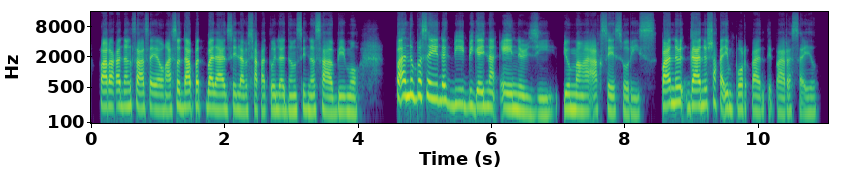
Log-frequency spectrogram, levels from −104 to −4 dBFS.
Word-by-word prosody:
Para 205 Hz, 0 st, +6 dB
ka 210 Hz, +1 st, +2 dB
nang 205 Hz, +1 st, -3 dB
sayaw 185 Hz, -2 st, 0 dB
nga, 170 Hz, -, +2 dB
so 210 Hz, +3 st, -1 dB
dapat 200 Hz, +1 st, +3 dB
balanse 180 Hz, -2 st, +2 dB
lang 170 Hz, -2 st, -1 dB
siya 180 Hz, +1 st, -3 dB
katulad 175 Hz, +1 st, -3 dB
nung 170 Hz, +1 st, -3 dB
sinasabi 165 Hz, -2 st, -2 dB
mo. 160 Hz, -2 st, -3 dB, 0.6 s
Paano 330 Hz, -1 st, +6 dB
ba 335 Hz, -, +4 dB
sa'yo 310 Hz, -3 st, +3 dB
nagbibigay 215 Hz, -6 st, 0 dB
ng 200 Hz, -1 st, -1 dB
energy 160 Hz, -5 st, -2 dB
yung 180 Hz, 0 st, 0 dB
mga 170 Hz, 0 st, 0 dB
accessories? 160 Hz, -3 st, -7 dB
Paano 235 Hz, +4 st, +5 dB
gaano 215 Hz, +1 st, +5 dB
siya 245 Hz, -, -3 dB
ka-importante 180 Hz, -2 st, -3 dB
para 160 Hz, +1 st, -4 dB
sa'yo? 160 Hz, -1 st, -10 dB
180 Hz, 155 wpm, -21 LUFS, 170-210 Hz, 0.6 s, Para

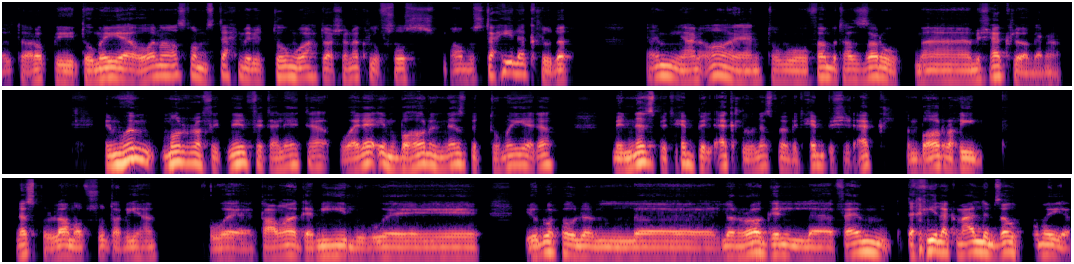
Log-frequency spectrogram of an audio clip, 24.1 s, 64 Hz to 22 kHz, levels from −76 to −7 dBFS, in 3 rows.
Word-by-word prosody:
قُلت 90 Hz, +1 st, -13 dB
يا -, -, -3 dB
ربي، 95 Hz, -3 st, -2 dB
توميّة! 110 Hz, +4 st, +3 dB
هو -, -, +1 dB
أنا 135 Hz, +1 st, +1 dB
أصلًا 135 Hz, -2 st, -3 dB
مستحمل 115 Hz, +1 st, -4 dB
التوم 125 Hz, +5 st, -2 dB
واحده 120 Hz, 0 st, -2 dB
عشان 105 Hz, -, -6 dB
أكلة، 120 Hz, -, -6 dB
في -, -, -8 dB
صوص! 105 Hz, 0 st, -5 dB
ما 95 Hz, -, -6 dB
هو -, -, -4 dB
مستحيل 155 Hz, -, -1 dB
أكله 145 Hz, -, -4 dB
ده، -, -, +1 dB, 0.6 s
فاهم 130 Hz, 0 st, 0 dB
يعني 100 Hz, -1 st, -2 dB
آه 135 Hz, -3 st, -1 dB
يعني 90 Hz, -2 st, -1 dB
أنتم 95 Hz, 0 st, -5 dB
فعلًا 120 Hz, +5 st, 0 dB
بتهزروا، 105 Hz, 0 st, +1 dB
ما 95 Hz, +1 st, -2 dB
مش 100 Hz, +5 st, -3 dB
هاكله 130 Hz, -, +1 dB
يا -, -, -3 dB
جماعة. -, -, -8 dB, 0.9 s
المهم، 155 Hz, +8 st, +5 dB
مرّه 145 Hz, -1 st, +3 dB
في 110 Hz, -4 st, -5 dB
2 125 Hz, +9 st, +2 dB
في 140 Hz, -, -5 dB
3، 110 Hz, +3 st, -5 dB
وألاقي 140 Hz, +2 st, +2 dB
انبهار 115 Hz, +5 st, +2 dB
الناس 125 Hz, +3 st, -1 dB
بالتومية 115 Hz, +3 st, -3 dB
ده، 125 Hz, +2 st, -2 dB, 0.4 s
من 95 Hz, +1 st, +1 dB
ناس 150 Hz, +1 st, +5 dB
بتحب 130 Hz, -6 st, -4 dB
الأكل 95 Hz, -2 st, -2 dB
وناس 110 Hz, +6 st, -5 dB
ما -, -, -2 dB
بتحبش 115 Hz, 0 st, -4 dB
الأكل، -, -, -5 dB
انبهار 90 Hz, +5 st, +2 dB
رهيب، 100 Hz, -2 st, 0 dB, 0.8 s
الناس -, -, +2 dB
كلها 95 Hz, +5 st, +2 dB
مبسوطة 90 Hz, -1 st, -2 dB
بيها، 90 Hz, +1 st, -5 dB, 0.4 s
وطعمها 90 Hz, +4 st, +1 dB
جميل، 100 Hz, 0 st, 0 dB
و 90 Hz, +1 st, -2 dB, 1.0 s
يروحوا 120 Hz, +1 st, +3 dB
لل 95 Hz, -2 st, 0 dB, 0.7 s
للراجل، 100 Hz, -4 st, +3 dB
فاهم، 130 Hz, -2 st, +3 dB
دخيلك 145 Hz, -6 st, +5 dB
معلّم 125 Hz, +1 st, +5 dB
زود 130 Hz, 0 st, +4 dB
تومية، 105 Hz, -6 st, +2 dB
110 Hz, 165 wpm, -24 LUFS, 95-125 Hz, 1.0 s, المهم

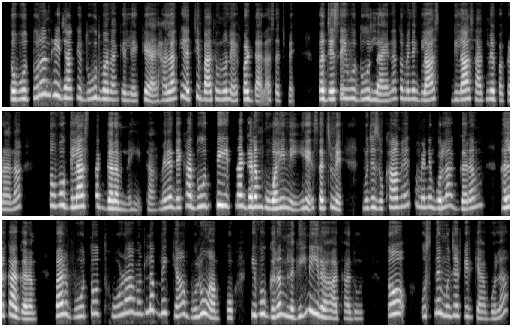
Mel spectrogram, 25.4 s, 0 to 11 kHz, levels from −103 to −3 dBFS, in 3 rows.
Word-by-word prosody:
तो 255 Hz, -, +7 dB
वो 270 Hz, +2 st, +1 dB
तुरंत 390 Hz, +9 st, -2 dB
ही 390 Hz, -2 st, +3 dB
जाके 300 Hz, -1 st, -2 dB
दूध 275 Hz, +3 st, -5 dB
बना 260 Hz, -3 st, 0 dB
के 240 Hz, -1 st, -9 dB
लेके 215 Hz, +3 st, -3 dB
आए, 190 Hz, -3 st, -3 dB
हालाँकि 260 Hz, +9 st, -2 dB
अच्छी 275 Hz, +5 st, 0 dB
बात 245 Hz, -2 st, 0 dB
उन्होंने 255 Hz, -2 st, -3 dB
एफ़र्ट 230 Hz, +1 st, +1 dB
डाला -, -, -8 dB
सच 220 Hz, -3 st, -15 dB
में, -, -, -16 dB, 0.4 s
पर 270 Hz, -, +9 dB
जैसे 255 Hz, +1 st, +4 dB
ही 285 Hz, -, -3 dB
वो 280 Hz, 0 st, -3 dB
दूध 260 Hz, +2 st, -4 dB
लाए 215 Hz, -3 st, -3 dB
ना 265 Hz, +4 st, -10 dB
तो 285 Hz, 0 st, -6 dB
मैंने 265 Hz, 0 st, -3 dB
ग्लास 245 Hz, +2 st, -2 dB, 0.2 s
गिलास 250 Hz, +4 st, +2 dB
था 235 Hz, -2 st, -4 dB
में 260 Hz, 0 st, +3 dB
पकड़ा 225 Hz, -2 st, -8 dB
ना, 260 Hz, +8 st, -8 dB, 0.5 s
तो 340 Hz, -1 st, -2 dB
वो 360 Hz, +2 st, +2 dB
गिलास 310 Hz, +2 st, +5 dB, 0.2 s
तक 330 Hz, -, +1 dB
गरम 240 Hz, -2 st, +7 dB
नहीं 205 Hz, 0 st, -18 dB
था। 195 Hz, -1 st, -15 dB
मैंने 275 Hz, +5 st, 0 dB
देखा 280 Hz, +4 st, +2 dB
दूध 310 Hz, +3 st, -2 dB
भी 360 Hz, -1 st, +11 dB
इतना 335 Hz, +1 st, +3 dB
गरम 305 Hz, 0 st, +8 dB
हुआ 250 Hz, -2 st, +5 dB
ही 280 Hz, +3 st, -1 dB
नहीं 235 Hz, -3 st, -7 dB
है 250 Hz, -2 st, 0 dB
सच 260 Hz, +1 st, +2 dB
में, 235 Hz, -7 st, -2 dB, 0.4 s
मुझे 260 Hz, +3 st, -3 dB
ज़ुकाम 285 Hz, +3 st, -1 dB
है 330 Hz, +2 st, -7 dB
तो 370 Hz, -2 st, -18 dB
मैंने 295 Hz, 0 st, -3 dB
बोला 270 Hz, +6 st, +2 dB, 0.2 s
गरम, 265 Hz, +8 st, -3 dB, 0.3 s
हल्का 310 Hz, +2 st, +5 dB
गरम, 200 Hz, -1 st, +2 dB, 0.3 s
पर 335 Hz, +3 st, +6 dB
वो 280 Hz, +3 st, -6 dB
तो 365 Hz, +6 st, -8 dB
थोड़ा 355 Hz, +5 st, -6 dB
मतलब 405 Hz, +4 st, -6 dB
मैं 395 Hz, 0 st, -2 dB
क्या 300 Hz, +3 st, -4 dB
बोलूँ 295 Hz, +5 st, 0 dB
आपको, 235 Hz, +1 st, -5 dB
कि 280 Hz, +7 st, -7 dB
वो 365 Hz, +3 st, +1 dB
गरम 320 Hz, +5 st, +1 dB
लग 255 Hz, -4 st, -1 dB
ही 300 Hz, +6 st, -4 dB
नहीं 395 Hz, -5 st, +6 dB
रहा 240 Hz, -5 st, 0 dB
था 215 Hz, 0 st, -12 dB
दूध। 210 Hz, 0 st, -17 dB, 0.4 s
तो 355 Hz, +3 st, +2 dB, 0.3 s
उसने 390 Hz, +8 st, -4 dB
मुझे 310 Hz, -2 st, -4 dB
फिर 290 Hz, -2 st, -10 dB
क्या 220 Hz, -4 st, -8 dB
बोला 210 Hz, +5 st, -12 dB
275 Hz, 200 wpm, -23 LUFS, 240-315 Hz, 0.5 s, भी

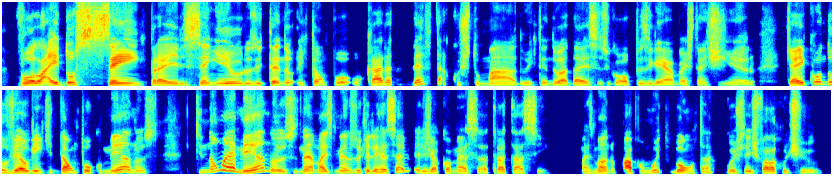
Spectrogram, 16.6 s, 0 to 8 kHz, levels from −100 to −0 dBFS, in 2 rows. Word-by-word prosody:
vou 170 Hz, +2 st, +4 dB
lá 170 Hz, +1 st, +6 dB
e 180 Hz, -, +7 dB
dou 185 Hz, +2 st, +2 dB
100 165 Hz, -4 st, +6 dB
para 130 Hz, 0 st, +3 dB
ele, 130 Hz, 0 st, -1 dB
100€ 150 Hz, -2 st, -1 dB
entendeu? 140 Hz, +5 st, -1 dB
Então, 160 Hz, +2 st, -6 dB
pô, 395 Hz, -, -5 dB
o -, -, -15 dB
cara 185 Hz, +3 st, +2 dB, 0.2 s
deve 200 Hz, +6 st, -2 dB
estar -, -, -8 dB
acostumado, 125 Hz, -7 st, -5 dB
entendeu, 130 Hz, +4 st, -7 dB
a 135 Hz, -, +2 dB
dar 130 Hz, 0 st, -2 dB
esses 125 Hz, +1 st, -6 dB
golpes 130 Hz, +1 st, -6 dB
e 135 Hz, -, -8 dB
ganhar 125 Hz, -2 st, -1 dB
bastante 125 Hz, 0 st, -6 dB
dinheiro, 120 Hz, -3 st, -11 dB, 0.3 s
porque -, -, -7 dB
aí 175 Hz, +3 st, +7 dB
quando 215 Hz, -3 st, -2 dB
vê 185 Hz, +2 st, +1 dB
alguém 175 Hz, -1 st, +5 dB
que 170 Hz, -1 st, -14 dB
dá 170 Hz, +3 st, +4 dB
um 185 Hz, +1 st, 0 dB
pouco 175 Hz, -4 st, -3 dB
menos, 215 Hz, +10 st, -2 dB, 0.3 s
que 205 Hz, -, -11 dB
não 250 Hz, -, 0 dB
é 335 Hz, -2 st, +8 dB
menos, 170 Hz, -, 0 dB
né, 140 Hz, -, +2 dB
mas 145 Hz, -, 0 dB
menos 195 Hz, +3 st, -5 dB
do 190 Hz, -, -5 dB
que 180 Hz, -, -1 dB
ele 155 Hz, -, -1 dB
recebe, 155 Hz, -, -2 dB
ele 160 Hz, -, -6 dB
já 160 Hz, 0 st, -2 dB
começa 140 Hz, -2 st, -5 dB
a -, -, -5 dB
tratar 170 Hz, 0 st, -3 dB
assim. 140 Hz, -7 st, -6 dB, 0.4 s
Mas 135 Hz, +2 st, -8 dB
mano, 160 Hz, -9 st, -2 dB
papo 165 Hz, 0 st, +6 dB
muito 195 Hz, +8 st, -6 dB
bom, 130 Hz, -3 st, 0 dB
tá, -, -, -8 dB
gostei 135 Hz, +3 st, -5 dB
de -, -, -6 dB
falar 160 Hz, -1 st, +2 dB
contigo. 130 Hz, -8 st, -7 dB
160 Hz, 225 wpm, -25 LUFS, 135-180 Hz, 0.4 s, é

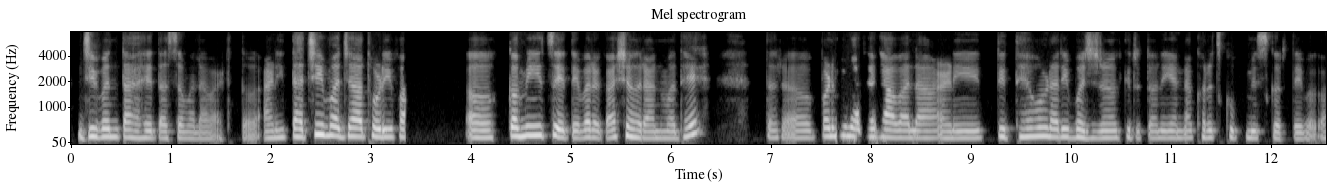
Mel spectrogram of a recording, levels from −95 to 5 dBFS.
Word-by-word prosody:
जिवंत 215 Hz, -1 st, +3 dB
आहेत 185 Hz, -2 st, -2 dB
असं 175 Hz, 0 st, -1 dB
मला 165 Hz, -, -9 dB
वाटतं 80 Hz, +1 st, -12 dB
आणि 185 Hz, +3 st, -2 dB
त्याची 220 Hz, +6 st, +6 dB
मजा 225 Hz, -1 st, +4 dB
थोडीफार 210 Hz, -1 st, +3 dB, 0.7 s
अ, -, -, +2 dB, 0.3 s
कमीच 245 Hz, +2 st, +5 dB
येते 190 Hz, -5 st, +4 dB
बरं 195 Hz, 0 st, 0 dB
का 190 Hz, -, -1 dB
शहरांमध्ये 180 Hz, 0 st, 0 dB, 0.7 s
तर 190 Hz, -1 st, -7 dB
अ, 185 Hz, 0 st, -5 dB
पण 225 Hz, 0 st, +3 dB
मी 245 Hz, -, -2 dB
माझ्या 210 Hz, -1 st, +1 dB
गावाला 190 Hz, -1 st, 0 dB
आणि 180 Hz, 0 st, -3 dB, 0.2 s
तिथे 215 Hz, 0 st, -1 dB
होणारी 220 Hz, -2 st, +2 dB
भजनं, 185 Hz, -2 st, -1 dB
कीर्तनं 180 Hz, -1 st, -8 dB
यांना 185 Hz, 0 st, -5 dB
खरंच 190 Hz, -1 st, -5 dB
खूप 190 Hz, -2 st, -6 dB
मिस 180 Hz, -1 st, -1 dB
करते 165 Hz, -1 st, -6 dB
बघा. 165 Hz, -, -9 dB
190 Hz, 155 wpm, -20 LUFS, 180-215 Hz, 0.7 s, त्याची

